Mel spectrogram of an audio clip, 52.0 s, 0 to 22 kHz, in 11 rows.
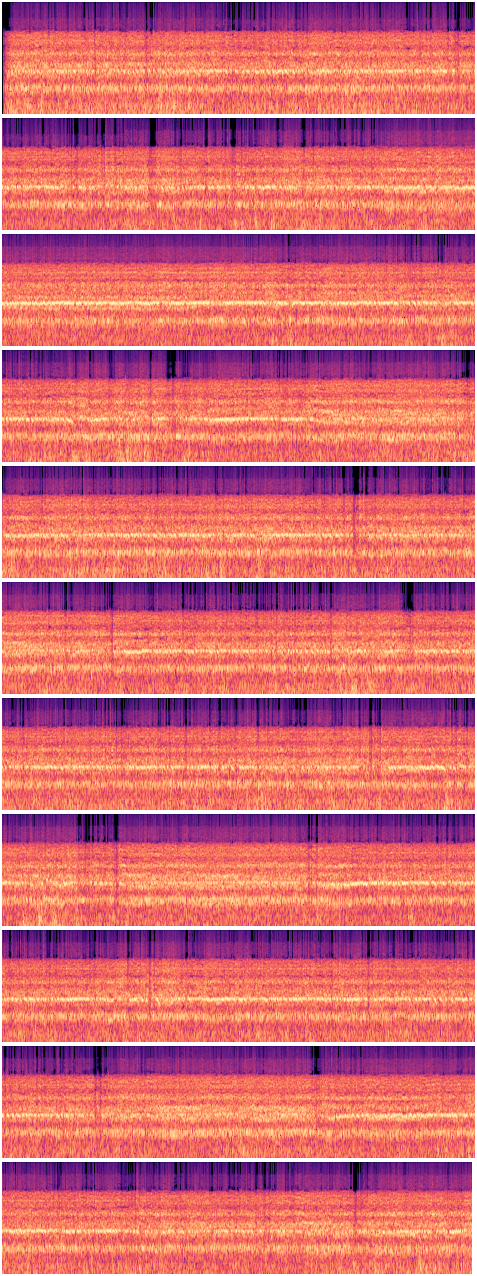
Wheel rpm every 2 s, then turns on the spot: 230, 230, 240, 230, 220, 210, 230, 230, 230, 230, 230, 230, 230, 230, 230, 230, 230, 220, 220, 230, 230, 240, 220, 220, 230, 220.
none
